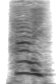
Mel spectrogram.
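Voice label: "hi", male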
